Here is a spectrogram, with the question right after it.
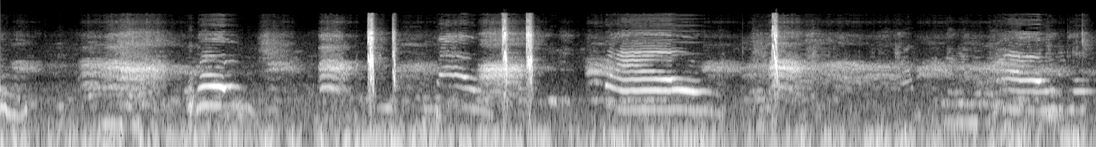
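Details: A male street cat resembling a Bengal gives a series of long, harmonic, rising and wavering yowls with shorter mews between, mating calls directed at a female in heat; a few sharp clicks in the background.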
